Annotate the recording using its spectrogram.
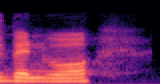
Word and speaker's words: Benoit: His name was Chris Benoit, or as people in India used to call him, Chris Benoit. The pronunciation is Chris Benoit.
